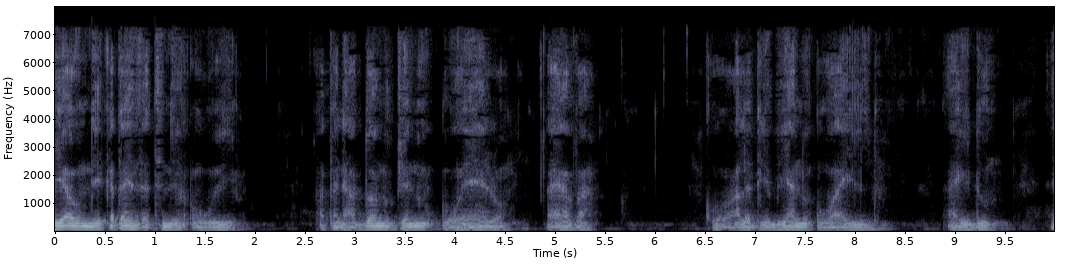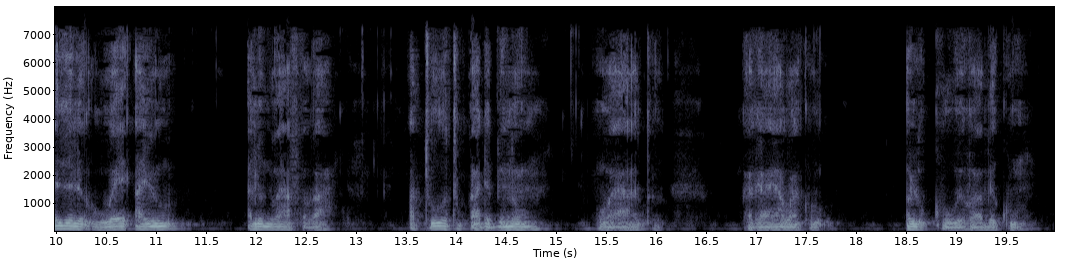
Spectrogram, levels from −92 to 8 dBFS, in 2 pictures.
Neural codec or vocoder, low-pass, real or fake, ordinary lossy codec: codec, 16 kHz, 4.8 kbps, FACodec; 7.2 kHz; fake; AAC, 32 kbps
